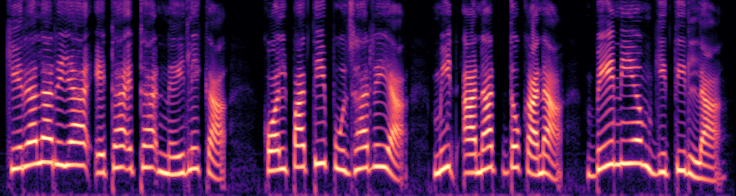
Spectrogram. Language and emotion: Santali, neutral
